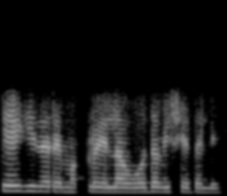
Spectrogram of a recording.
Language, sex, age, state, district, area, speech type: Kannada, female, 30-45, Karnataka, Chitradurga, urban, conversation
